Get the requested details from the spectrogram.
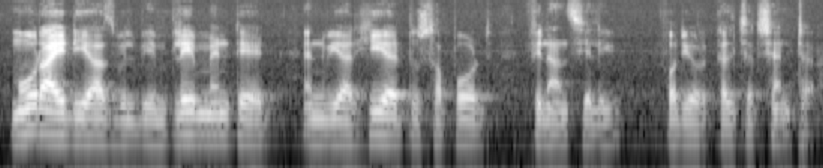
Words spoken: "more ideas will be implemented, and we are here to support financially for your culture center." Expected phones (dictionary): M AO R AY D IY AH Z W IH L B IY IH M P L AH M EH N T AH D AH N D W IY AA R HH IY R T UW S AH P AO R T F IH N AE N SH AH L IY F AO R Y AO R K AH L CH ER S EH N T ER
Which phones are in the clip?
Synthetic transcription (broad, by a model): M AO R AY D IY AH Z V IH L B IY IH M P L AH M EH N T AH D AH N D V IY AA R HH IY R T UW S AH P AO R T F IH N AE N S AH L IY F AO R Y AO R K AH L CH ER S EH N T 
